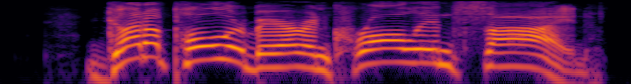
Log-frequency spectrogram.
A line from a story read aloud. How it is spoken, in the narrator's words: Laertes shouted, still off screen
